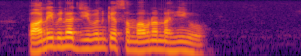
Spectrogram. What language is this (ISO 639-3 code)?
bho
